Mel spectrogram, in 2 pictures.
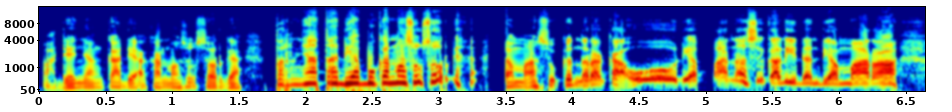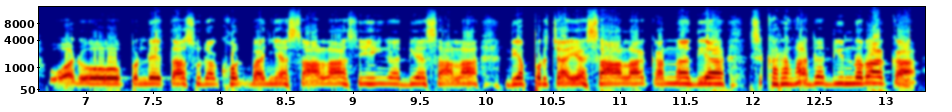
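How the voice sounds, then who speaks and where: An older man delivers a Bible teaching sermon with gravelly warmth. He hammers on repeated phrases and drops in small chuckles. The sound is close and dry. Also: very high voice, a little fast, no echo. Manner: emphatic, animated, repeats key phrases; chuckles between points. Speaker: pastor.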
